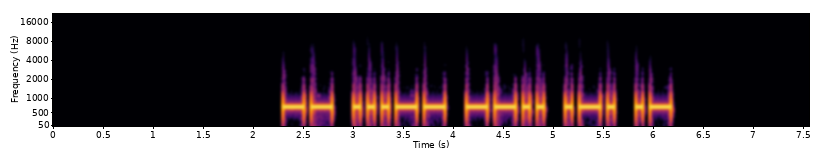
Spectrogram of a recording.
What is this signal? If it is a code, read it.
Morse code, heard as a keyed tone, about 17 wpm, 700 Hz. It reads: M3ZRA
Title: DXCC-100 Call Signs - 5 Characters - Repeated 2x - 17wpm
